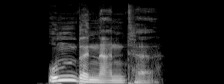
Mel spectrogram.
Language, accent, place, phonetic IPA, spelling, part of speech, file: German, Germany, Berlin, [ˈʊmbəˌnantə], umbenannte, adjective, De-umbenannte.ogg
- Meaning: first/third-person singular dependent preterite of umbenennen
